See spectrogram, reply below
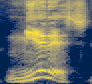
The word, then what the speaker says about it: Mieres: Is it Mieres? – Mieres.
